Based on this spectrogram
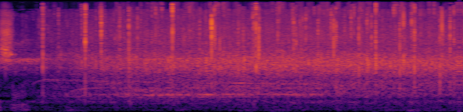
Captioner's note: applauding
